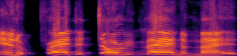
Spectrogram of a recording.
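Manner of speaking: very high-pitched, loud, shrill, squeaky outburst. Reading a quoted tweet aloud: Gigi impression. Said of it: "I'm do my best Gigi impression".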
